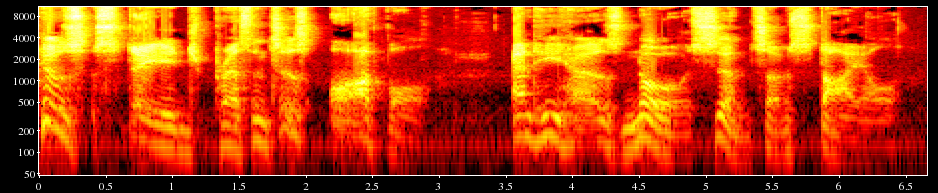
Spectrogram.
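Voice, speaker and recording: In a put-on character voice, a man at a medium pitch speaks at a very slow pace with very wide pitch swings. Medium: read story. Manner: theatrical, sneering.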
